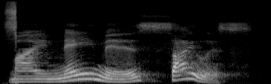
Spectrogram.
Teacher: Here we can use our linking as well between name is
